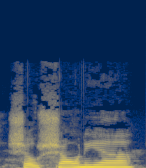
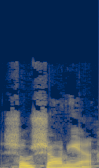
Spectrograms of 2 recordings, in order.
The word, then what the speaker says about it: Shoshonia: And also check me out on TikTok at Shoshonia Shoshonia. I spell that for you. It's S-H-O-S-H-O-N-I-A.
